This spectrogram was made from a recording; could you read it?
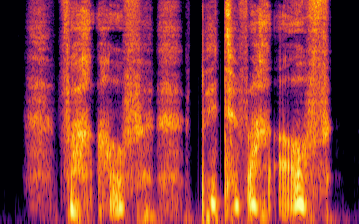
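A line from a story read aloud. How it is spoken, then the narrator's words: Soft pleading. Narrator (German): flehte leise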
